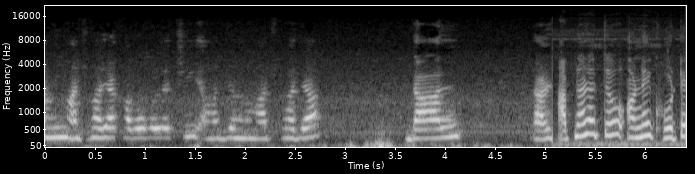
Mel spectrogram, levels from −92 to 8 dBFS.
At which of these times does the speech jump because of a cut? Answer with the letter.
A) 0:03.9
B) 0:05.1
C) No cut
B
